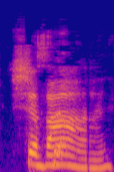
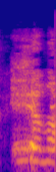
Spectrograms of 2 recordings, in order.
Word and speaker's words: Siobhan: Siobhan. It's okay. You know what? It's tricky though because it's the Irish spelling, the Gaelic way of spelling it.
